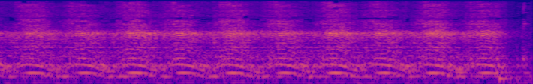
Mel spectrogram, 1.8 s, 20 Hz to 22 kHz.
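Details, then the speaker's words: 1981 Fiat X1/9 converted from EFI to dual Weber carburetors, spark confirmed but no fuel added yet: steady starter cranking about five beats a second with no firing at all; crank no start, no fuel. "you can see we got spark, which is really good news. So, all that's left to do is put a little gas in it."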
